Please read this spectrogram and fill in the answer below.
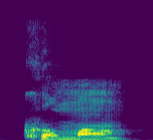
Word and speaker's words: comment: Comment. T não é pronunciado.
